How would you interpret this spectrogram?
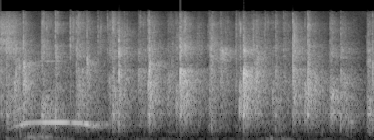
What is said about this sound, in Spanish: pero quería pedirles, antes de que sigamos con nuestro invitado, un aplauso, por favor. Gracias.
